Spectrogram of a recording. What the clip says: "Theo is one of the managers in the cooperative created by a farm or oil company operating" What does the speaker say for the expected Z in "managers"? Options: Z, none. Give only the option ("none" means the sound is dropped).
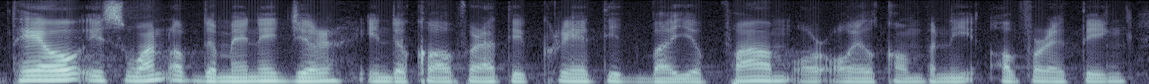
none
